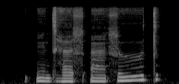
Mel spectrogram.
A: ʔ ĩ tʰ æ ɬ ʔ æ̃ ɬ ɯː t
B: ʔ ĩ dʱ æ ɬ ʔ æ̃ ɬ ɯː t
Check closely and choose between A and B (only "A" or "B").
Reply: B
